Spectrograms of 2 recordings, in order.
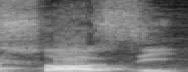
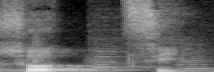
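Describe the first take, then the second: First: The double z sounds like a plain z. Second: The double z sounds like ts. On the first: The speaker calls it wrong. "Meu sobrenome não é Sozzi" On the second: The speaker calls it right. "mas a pronúncia é Sozzi"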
